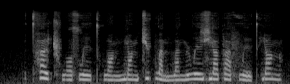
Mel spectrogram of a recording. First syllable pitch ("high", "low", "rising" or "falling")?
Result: falling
